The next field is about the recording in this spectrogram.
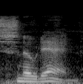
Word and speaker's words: Snowden: It's Snowden, S-N-O-W-D-E-N, not Snowden, as in Snowden because of a blizzard.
